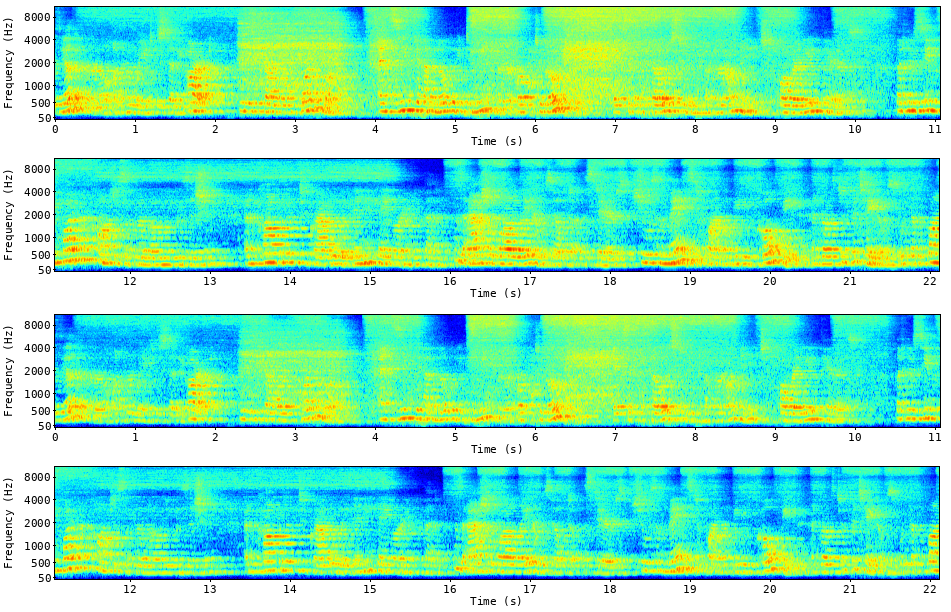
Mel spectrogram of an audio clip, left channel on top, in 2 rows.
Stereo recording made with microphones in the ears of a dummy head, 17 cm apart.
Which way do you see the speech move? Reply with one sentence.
You can hear the speech move to the right.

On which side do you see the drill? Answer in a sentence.
You can hear the drill on the left.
